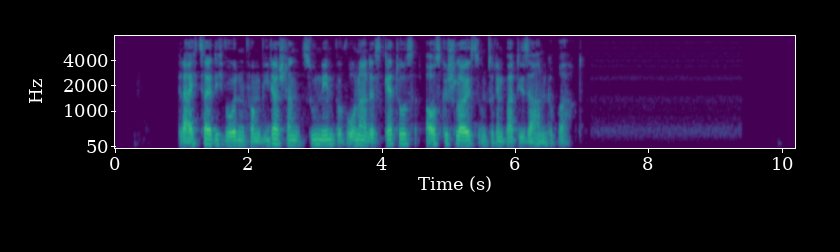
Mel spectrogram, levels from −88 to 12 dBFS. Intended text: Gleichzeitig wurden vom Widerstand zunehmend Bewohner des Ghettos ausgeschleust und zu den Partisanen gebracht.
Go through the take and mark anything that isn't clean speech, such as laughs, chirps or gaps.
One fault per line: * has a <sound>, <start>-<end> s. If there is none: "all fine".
all fine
